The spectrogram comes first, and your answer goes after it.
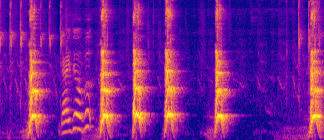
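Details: Corgi Hana-san barks hard at a moving toy corgi. Six loud, clipped barks come roughly a second apart, with a brief wavering, whine-like tonal sound after the first bark and a pause before the last.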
